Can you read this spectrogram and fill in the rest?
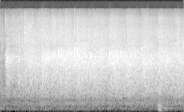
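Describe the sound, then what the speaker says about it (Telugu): A church congregation claps for a girl, dense steady applause filling the room at a constant loud level throughout. "ఈ చెల్లికి అందరు చప్పట్లు కొట్టండి"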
